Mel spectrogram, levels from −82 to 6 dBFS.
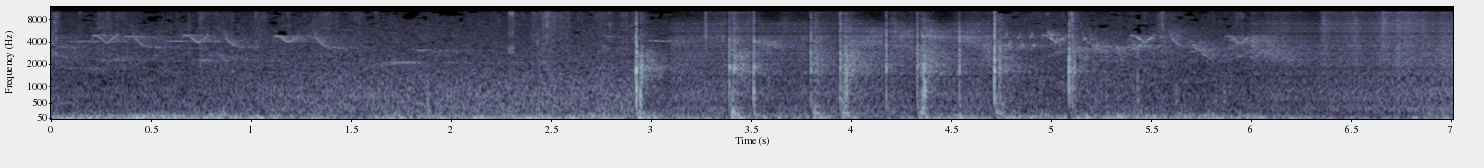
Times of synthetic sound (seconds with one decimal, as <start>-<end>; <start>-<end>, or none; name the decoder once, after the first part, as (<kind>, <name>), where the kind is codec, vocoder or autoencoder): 3.1-4.7 (autoencoder, DAC-VAE); 6.0-7.0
